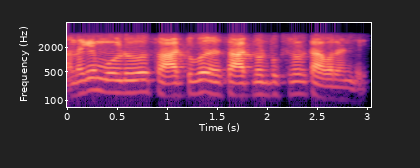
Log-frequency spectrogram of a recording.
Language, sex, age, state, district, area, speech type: Telugu, male, 45-60, Andhra Pradesh, Eluru, urban, conversation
